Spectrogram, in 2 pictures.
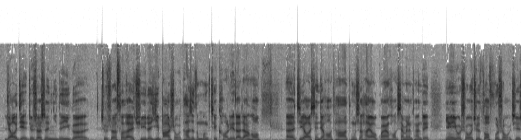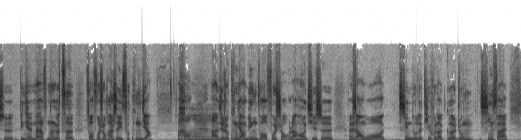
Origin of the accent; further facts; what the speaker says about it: Shandong, China; moved away as an adult; now in Beijing, China; 然后呢尤其他当我从山东来到了北京然后做总裁助理的时候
